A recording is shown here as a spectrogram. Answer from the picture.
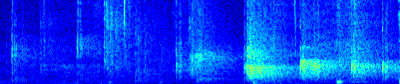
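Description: Rustling of papers with a few light taps, picked up by a desk microphone. The taps come in the second half.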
